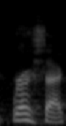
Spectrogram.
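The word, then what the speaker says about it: Rorschach: roest test I can never say it right rosek yes thank you I call it the sauce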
